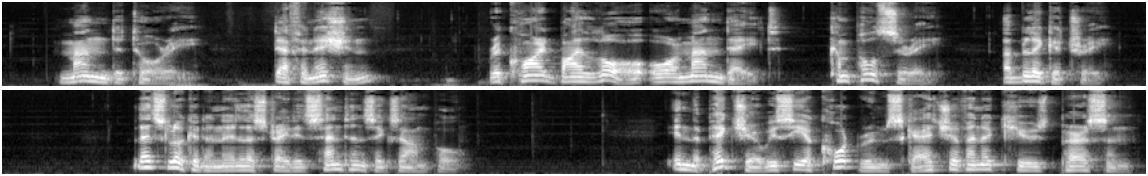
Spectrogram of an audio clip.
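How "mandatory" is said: mandatory with MAN stressed, four syllables. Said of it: "Stress the first syllable".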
